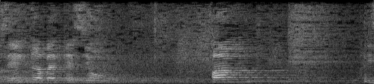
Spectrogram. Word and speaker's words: femme: Femme qui s'écrit F-E-2-L-E, qu'on ne dit pas femme ou femme. On aurait pu écrire avec A.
